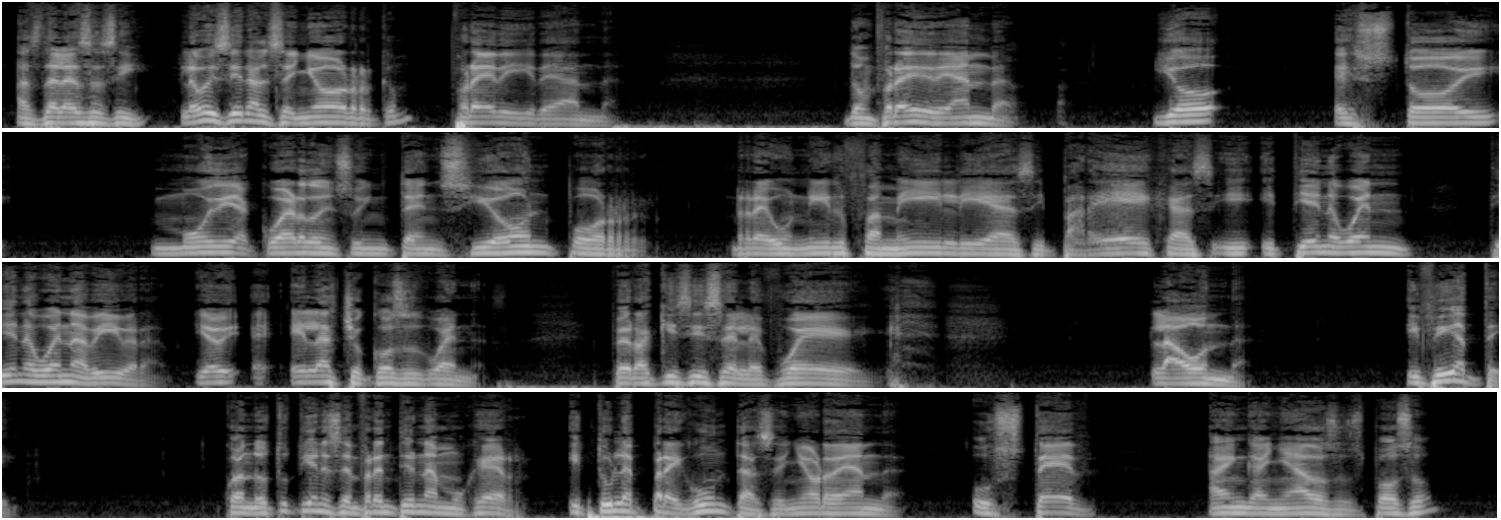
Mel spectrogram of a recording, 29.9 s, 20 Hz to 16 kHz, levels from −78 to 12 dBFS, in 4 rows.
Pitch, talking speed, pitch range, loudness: 120 Hz, 145 wpm, 110-130 Hz, -17 LUFS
